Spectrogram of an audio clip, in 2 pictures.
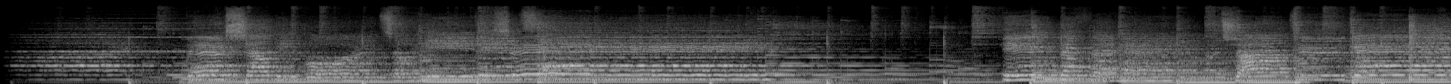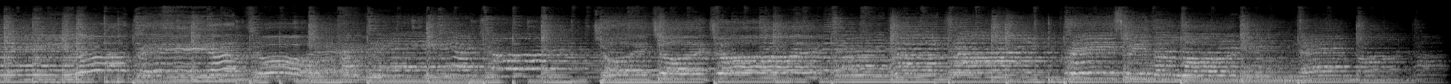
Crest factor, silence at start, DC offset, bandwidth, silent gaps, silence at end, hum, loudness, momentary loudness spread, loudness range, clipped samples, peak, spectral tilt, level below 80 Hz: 16 dB; 0.1 s; under 0.1%; 16.5 kHz; none; 0.1 s; none; -22 LUFS; 12 LU; 5 LU; under 0.1%; -6 dBFS; -4.5 dB/octave; -40 dBFS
